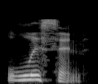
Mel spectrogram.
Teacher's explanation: It has a letter T right in the middle. But we do not say the T. We just say listen. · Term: silent letters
